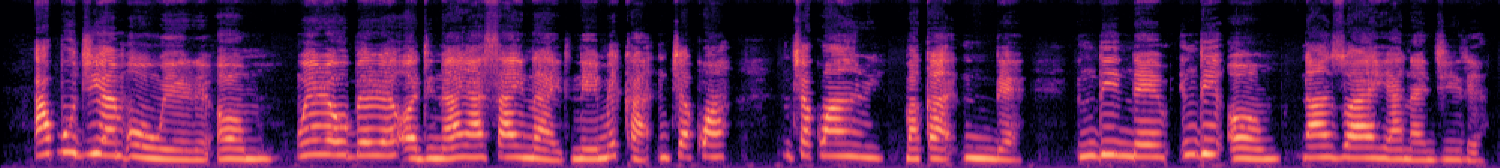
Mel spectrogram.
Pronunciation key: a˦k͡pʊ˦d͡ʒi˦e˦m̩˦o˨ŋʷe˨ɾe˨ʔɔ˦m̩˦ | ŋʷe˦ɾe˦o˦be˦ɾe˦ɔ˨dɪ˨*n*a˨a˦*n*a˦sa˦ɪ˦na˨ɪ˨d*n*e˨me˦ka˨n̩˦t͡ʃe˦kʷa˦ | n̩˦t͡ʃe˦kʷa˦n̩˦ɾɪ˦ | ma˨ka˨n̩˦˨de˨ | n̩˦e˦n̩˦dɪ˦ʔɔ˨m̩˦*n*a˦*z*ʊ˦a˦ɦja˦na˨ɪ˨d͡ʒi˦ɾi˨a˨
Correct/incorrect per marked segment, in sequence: correct, incorrect: ɲ, correct, correct, correct

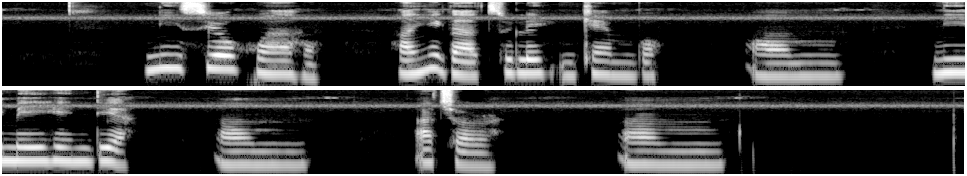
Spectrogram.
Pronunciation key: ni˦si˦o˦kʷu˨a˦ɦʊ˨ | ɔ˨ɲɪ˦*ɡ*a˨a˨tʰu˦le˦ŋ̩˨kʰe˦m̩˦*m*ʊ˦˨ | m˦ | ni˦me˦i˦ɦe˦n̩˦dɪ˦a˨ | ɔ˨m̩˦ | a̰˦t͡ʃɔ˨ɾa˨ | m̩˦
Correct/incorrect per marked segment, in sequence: correct, incorrect: b

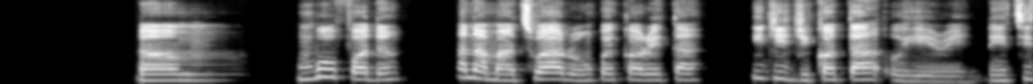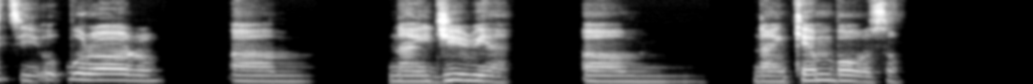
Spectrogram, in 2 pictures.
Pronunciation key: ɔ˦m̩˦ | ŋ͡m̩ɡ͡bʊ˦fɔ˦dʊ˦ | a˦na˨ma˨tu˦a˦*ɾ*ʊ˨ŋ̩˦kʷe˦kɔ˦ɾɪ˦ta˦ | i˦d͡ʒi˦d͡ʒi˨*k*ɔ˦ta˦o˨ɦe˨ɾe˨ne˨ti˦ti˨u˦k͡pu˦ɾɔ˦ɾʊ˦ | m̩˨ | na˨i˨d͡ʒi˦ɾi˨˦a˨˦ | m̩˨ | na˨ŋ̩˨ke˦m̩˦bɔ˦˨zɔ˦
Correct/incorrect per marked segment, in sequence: correct, correct

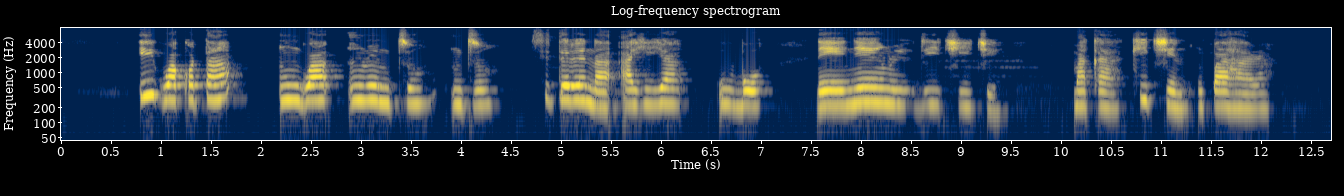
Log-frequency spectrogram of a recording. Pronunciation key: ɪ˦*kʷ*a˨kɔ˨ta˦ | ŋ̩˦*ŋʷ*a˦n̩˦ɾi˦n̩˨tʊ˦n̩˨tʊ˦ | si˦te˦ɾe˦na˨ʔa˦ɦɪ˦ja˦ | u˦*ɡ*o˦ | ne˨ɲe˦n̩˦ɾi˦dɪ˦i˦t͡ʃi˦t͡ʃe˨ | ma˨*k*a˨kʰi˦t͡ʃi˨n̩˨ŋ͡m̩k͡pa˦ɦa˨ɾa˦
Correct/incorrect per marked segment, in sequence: incorrect: ɡʷ, incorrect: ɡʷ, incorrect: ɡ͡b, correct

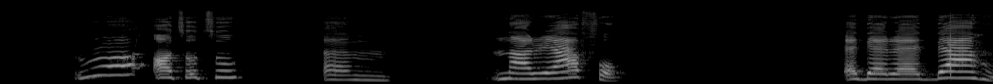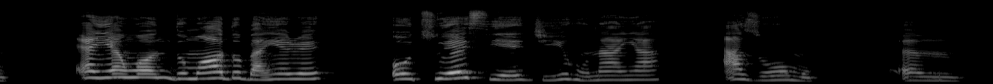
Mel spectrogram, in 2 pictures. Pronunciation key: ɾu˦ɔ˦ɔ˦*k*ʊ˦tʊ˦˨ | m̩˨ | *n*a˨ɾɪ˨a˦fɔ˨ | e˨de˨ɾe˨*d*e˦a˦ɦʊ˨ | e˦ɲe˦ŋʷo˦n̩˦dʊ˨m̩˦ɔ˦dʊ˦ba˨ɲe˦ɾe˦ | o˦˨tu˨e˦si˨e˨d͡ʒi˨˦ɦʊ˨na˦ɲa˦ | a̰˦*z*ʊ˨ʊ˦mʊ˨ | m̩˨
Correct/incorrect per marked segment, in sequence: incorrect: t, correct, correct, correct

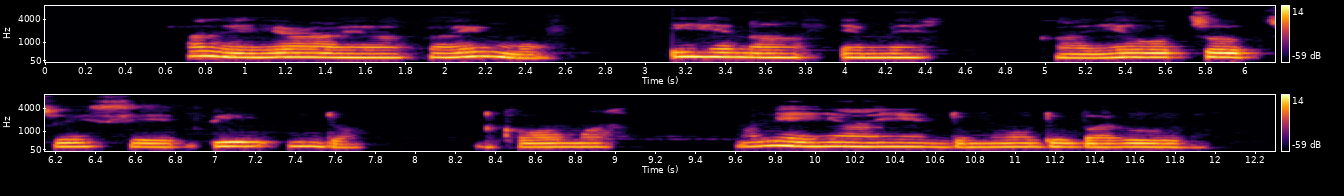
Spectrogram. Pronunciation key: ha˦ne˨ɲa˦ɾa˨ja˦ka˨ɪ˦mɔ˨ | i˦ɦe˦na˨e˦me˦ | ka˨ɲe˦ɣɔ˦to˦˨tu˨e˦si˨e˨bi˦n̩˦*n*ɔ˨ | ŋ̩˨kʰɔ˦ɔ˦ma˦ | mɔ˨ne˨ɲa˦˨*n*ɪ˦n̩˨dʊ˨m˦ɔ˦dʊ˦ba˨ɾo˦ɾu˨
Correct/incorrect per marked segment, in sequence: incorrect: d, incorrect: ɲ

